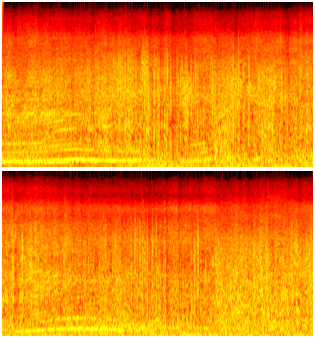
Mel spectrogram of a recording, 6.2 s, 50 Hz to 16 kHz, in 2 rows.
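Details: 2016 Polaris Indy 600 SP snowmobile on test ride, wind noise: engine drones at a flat stuck pitch under throttle, won't rev past about 6,062-6,500 rpm, bogging at half throttle. Fuel starvation from a plugged fuel filter.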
